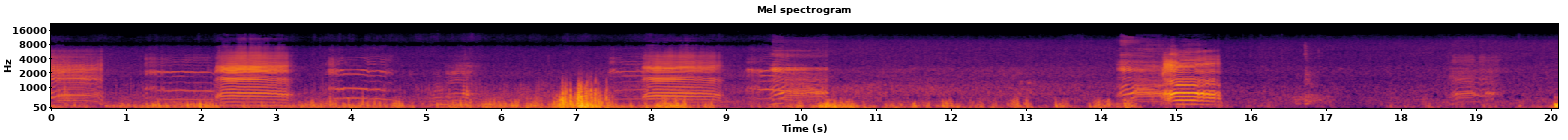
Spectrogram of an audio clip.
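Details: Zwartbles sheep flock on a regenerative farm in County Kilkenny, Ireland, calling while expecting a move to fresh pasture; several overlapping wavering bleats from different animals, some loud and harmonic, with low rumbling field noise between calls.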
